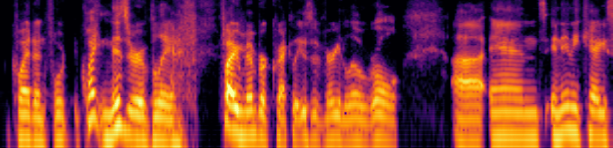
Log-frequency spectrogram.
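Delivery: ordinary delivery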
